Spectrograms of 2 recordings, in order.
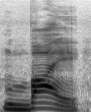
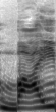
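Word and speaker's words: by: वाई तो इसको पढ़ते हैं बाय बहुत लोग इसको बाई पढ़ देते हैं नहीं ये बाई आपका गलत इसको आप बाय पढ़ोगे यानी कि इस तरीके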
